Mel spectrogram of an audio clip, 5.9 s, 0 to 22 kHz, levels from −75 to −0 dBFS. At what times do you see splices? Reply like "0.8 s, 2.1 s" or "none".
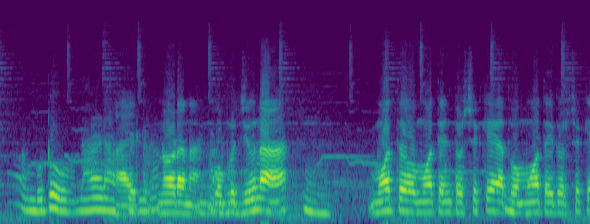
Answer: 2.1 s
